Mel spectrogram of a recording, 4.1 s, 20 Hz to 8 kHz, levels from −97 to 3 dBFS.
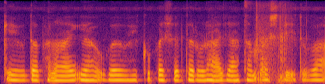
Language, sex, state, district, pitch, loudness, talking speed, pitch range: Hindi, female, Bihar, Vaishali, 170 Hz, -16 LUFS, 105 wpm, 170-175 Hz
